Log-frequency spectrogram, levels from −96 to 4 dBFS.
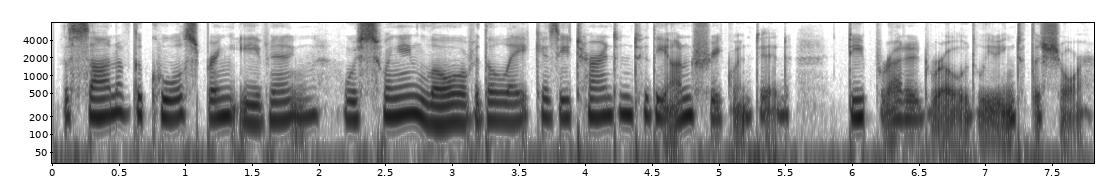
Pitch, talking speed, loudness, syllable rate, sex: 195 Hz, 200 wpm, -16 LUFS, 5.2 syllables/s, female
